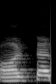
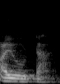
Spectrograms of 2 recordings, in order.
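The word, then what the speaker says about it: aorta: इसको हम ऑर्टा नहीं पढ़ना, इसकी जो प्रोनाउंसिएशन है वो है आयोटा।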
